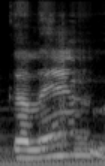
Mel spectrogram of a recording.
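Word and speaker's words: Ghislaine: Galain Maxwell Galen Maxwell Galen Maxwell Galen's Maxwell Galen Maxwell Galen Maxwell. Galen Maxwell. Okay, so that's how you say it.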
